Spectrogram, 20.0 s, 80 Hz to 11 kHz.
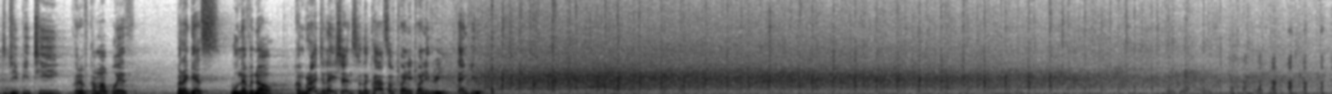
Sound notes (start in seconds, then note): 8.1 applause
